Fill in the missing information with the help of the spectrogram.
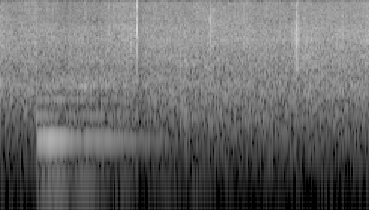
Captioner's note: bell ringing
